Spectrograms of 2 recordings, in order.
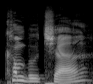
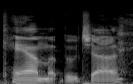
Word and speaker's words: kombucha: I'm sipping some organic kombucha. – Yeah. – That the guy downstairs laughed at me for pronouncing it cam-bucha.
